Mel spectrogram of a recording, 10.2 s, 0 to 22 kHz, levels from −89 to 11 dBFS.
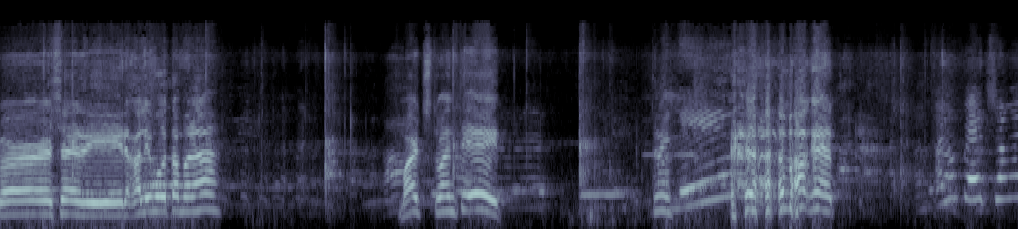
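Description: Gain pumping runs the whole way through: the gain ducks by around 5 dB under each loud sound, likely from an overdriven input hitting a fast limiter.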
